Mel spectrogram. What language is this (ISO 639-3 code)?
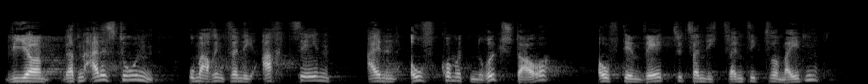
deu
